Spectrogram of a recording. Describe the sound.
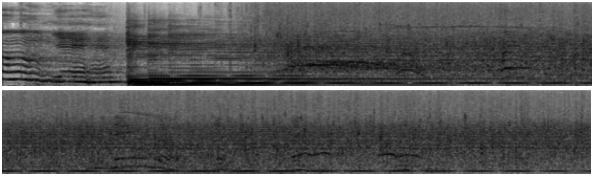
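Sustained hand clapping from a crowd, a dense and steady wash of applause lasting about ten seconds, preceded by a brief voice and backed by a low, constant hum.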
